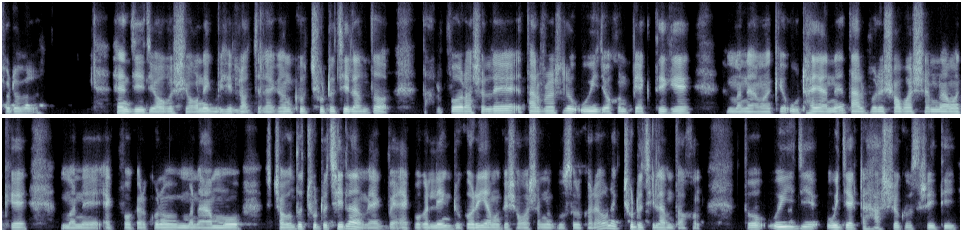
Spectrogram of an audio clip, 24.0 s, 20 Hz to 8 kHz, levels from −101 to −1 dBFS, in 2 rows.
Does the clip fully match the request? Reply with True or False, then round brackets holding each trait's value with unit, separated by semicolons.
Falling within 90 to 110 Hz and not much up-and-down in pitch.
False (120 Hz; 2.1 semitones)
